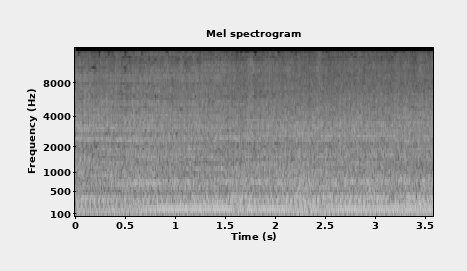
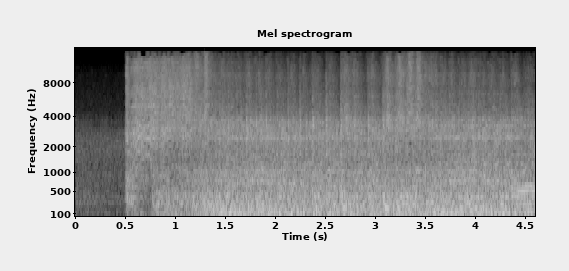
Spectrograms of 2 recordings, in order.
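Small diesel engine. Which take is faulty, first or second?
second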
